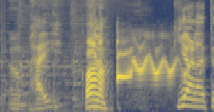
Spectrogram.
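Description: A comic sound effect laid over a sketch: a wobbling, warbling tone that starts abruptly about a second in and lasts about half a second, between spoken words.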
